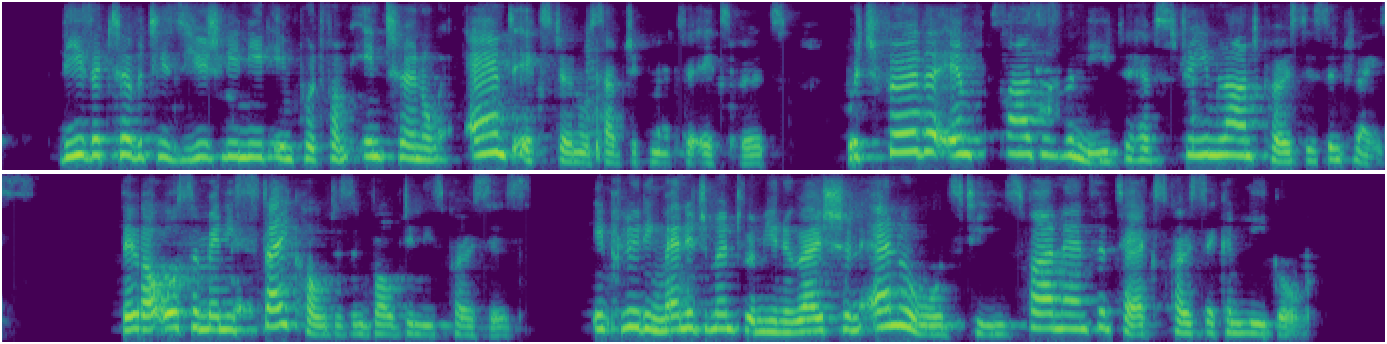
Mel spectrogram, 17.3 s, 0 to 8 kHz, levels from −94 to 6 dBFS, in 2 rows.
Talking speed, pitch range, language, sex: 155 wpm, 195-280 Hz, English, female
